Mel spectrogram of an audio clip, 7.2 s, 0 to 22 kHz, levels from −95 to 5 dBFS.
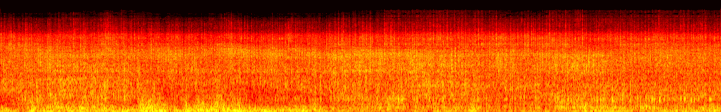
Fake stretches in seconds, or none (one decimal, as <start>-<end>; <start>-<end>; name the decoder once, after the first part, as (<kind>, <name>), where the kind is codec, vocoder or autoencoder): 1.1-1.8 (vocoder, BigVGAN v2)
